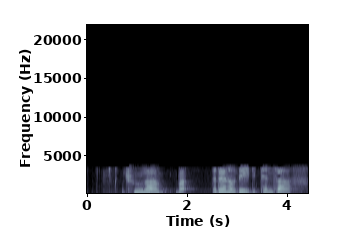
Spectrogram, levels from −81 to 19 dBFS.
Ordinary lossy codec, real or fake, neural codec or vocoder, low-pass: MP3, 16 kbps; real; none; 3.6 kHz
